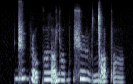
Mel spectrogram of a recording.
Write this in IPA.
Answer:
ɖ͡ʐʉ˦bɭo̰˨ kɔ˦lɔ̰˧jɔ˦b | ʂʉ˦ ɭo̤˨ŋ͡ǀɔ̰˦ pʼɔ˨

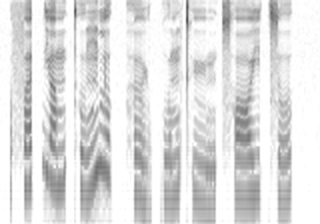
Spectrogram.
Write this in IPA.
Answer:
fɐ˨˥t̚jɐ˨˧mt̪ʰʊ˨˥ŋ lʊ˧k̚hɵ˨˩ɥ kʷɐ˨˧mkʰyː˨˩mt͡sʰɔː˨˧j t͡sʊ˨˥k̚

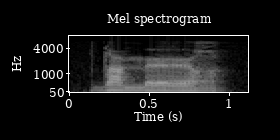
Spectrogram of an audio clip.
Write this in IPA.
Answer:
dˤymœːʁ

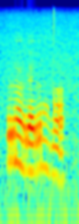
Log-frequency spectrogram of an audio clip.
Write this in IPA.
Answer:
rə̃rɛ ra̤dɐ̃

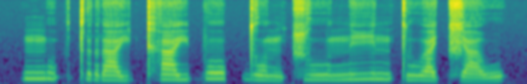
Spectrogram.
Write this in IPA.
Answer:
ŋu˦˥ʔtra˨˩jkʰa˦˥j poː˥˩p̚do˨˩nt͡ɕuː˧ niː˥˩n tu˧a̯t͡ɕa˩˦w

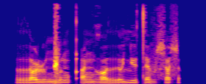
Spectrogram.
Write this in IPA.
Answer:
rɔɭuŋ͡ǁuŋqʼɜŋ ɣɔro lʲotɜvɬɔɬ

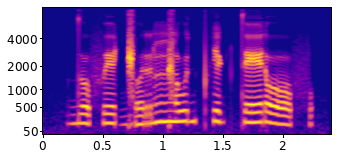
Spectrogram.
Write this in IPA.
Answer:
d̪ʊ˧˩fɪ˧˩ɡ͡ǁʊ˧˩r ŋ͡ǁu˦˥dpʰi˥˩ʈt̪e˦˥ ɾo˧˩f

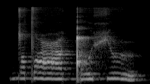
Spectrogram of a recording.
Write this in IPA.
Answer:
ɟɯtˤɯʕɐɡ͡ǃo çɯ

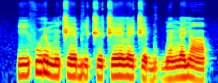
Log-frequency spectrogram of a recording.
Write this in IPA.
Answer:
i˨˦fu˦ɾɨ˨ mĩ˧t͡ʃeː˧bi˨t͡ʃɨ˨ t͡ʃeː˦le˧t͡ʃe˨ bu˨ɡ͡bɛ̃˧ŋɛ˦ jã˨

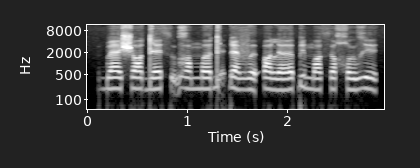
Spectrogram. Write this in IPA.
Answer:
bæʃɒ dɛθṵɣɒ mʌdɛ̰ɗæ vəʔɒ lɜɓɪmɒθʊ χuɣɪ

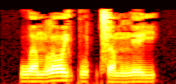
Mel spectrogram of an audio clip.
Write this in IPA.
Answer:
wɐ˧mlɔː˥j kʷɐ˨˥p̚t͡sɐ˨mŋe˧j

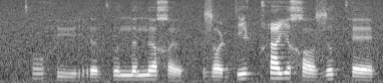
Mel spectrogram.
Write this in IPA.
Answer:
t̪ʰɔ̤˦hyː˨ rə˨t̪ʰʊ˦ n̪ə˦n̪ə˦χə˨ | zɔ˨ɖti˦ɖqʰiː˦ χɔ˨zʊ˦ t̪ʰɛ˨

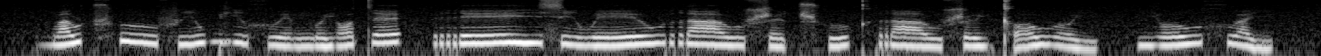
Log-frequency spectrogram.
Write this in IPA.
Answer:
bawʈ͡ʂʰuː fiwbji xʷeːŋʷijɔtɛ | reːjsi weːwraːw ʂeʈ͡ʂʰukʰraːw ʂɯjkʼɔwoj | jowxʷaj

